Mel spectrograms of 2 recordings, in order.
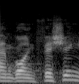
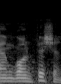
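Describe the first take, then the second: First: The -ing endings are fully pronounced. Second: The -ing endings are dropped to -in'. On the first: "You don't say I'm going fishing" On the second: "You don't finish your words. ... you say I'm going fishing"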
